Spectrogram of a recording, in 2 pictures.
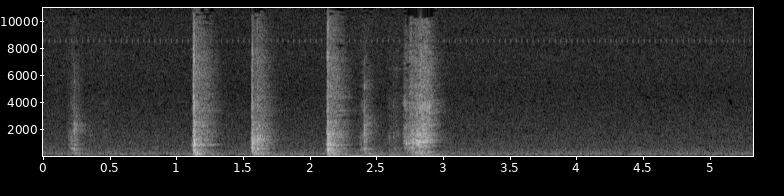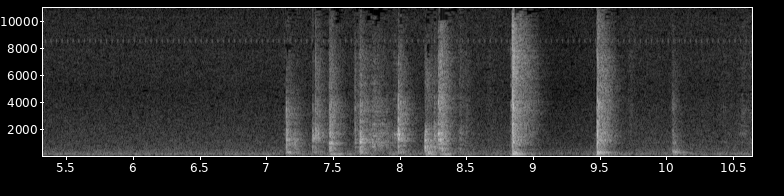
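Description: Sharp clicks and knocks of roof rail parts being handled and set against a vehicle's hardtop. A few come in the first three seconds, then a quick run of clicks starts about seven seconds in.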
